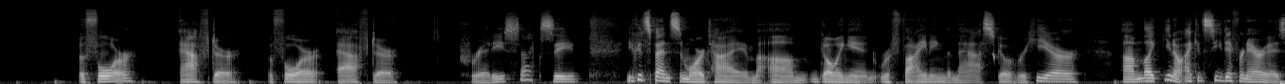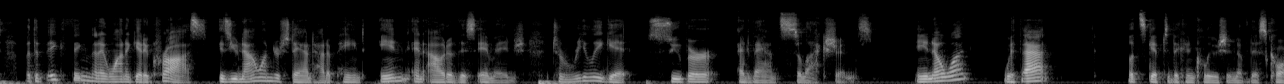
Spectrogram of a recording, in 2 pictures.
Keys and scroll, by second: 4.0 Tab, 7.4 Tab.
